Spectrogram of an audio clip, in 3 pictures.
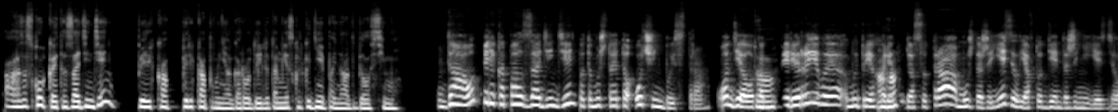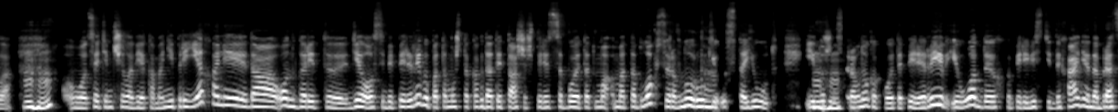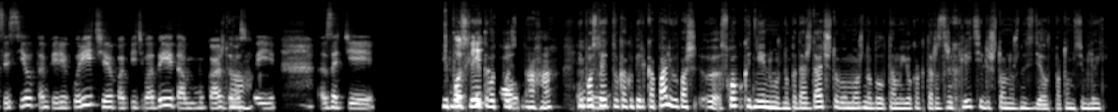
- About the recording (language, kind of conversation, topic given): Russian, podcast, Какой у вас опыт в огородничестве или садоводстве?
- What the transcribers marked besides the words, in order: none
